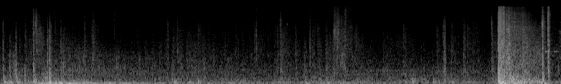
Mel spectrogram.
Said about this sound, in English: I want to try this sniper rifle.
